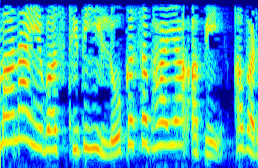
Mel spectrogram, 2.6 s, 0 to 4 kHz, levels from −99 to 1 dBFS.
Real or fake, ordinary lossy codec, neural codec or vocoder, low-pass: real; none; none; 3.6 kHz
